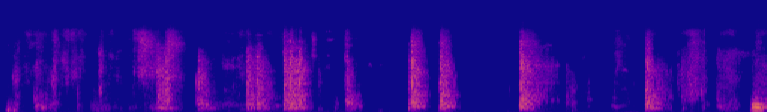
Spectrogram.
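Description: Short scraping and knocking handling sounds of a utensil and food being worked on a serving plate, a string of brief bursts that cut in and out through a video-call microphone.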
